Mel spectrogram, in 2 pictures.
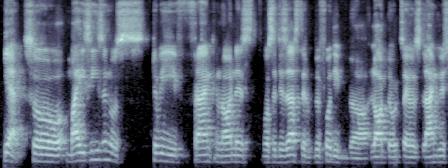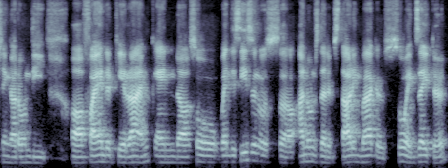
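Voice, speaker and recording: A man who makes fantasy football content, chatting on a casual online show in a relaxed way, often using fillers and "so". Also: medium pitch, moderate pace, rough recording.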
